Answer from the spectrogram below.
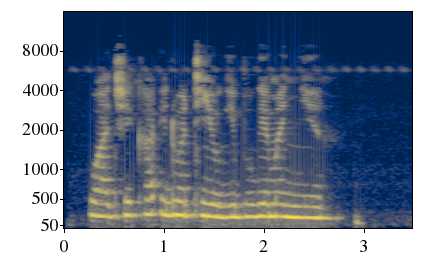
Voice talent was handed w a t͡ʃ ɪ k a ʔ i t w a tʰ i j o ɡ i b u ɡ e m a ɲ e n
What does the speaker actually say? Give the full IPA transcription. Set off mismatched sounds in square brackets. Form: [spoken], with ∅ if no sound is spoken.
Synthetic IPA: w a t͡ʃ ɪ k a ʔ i [d] w a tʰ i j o ɡ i b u ɡ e m a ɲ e n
